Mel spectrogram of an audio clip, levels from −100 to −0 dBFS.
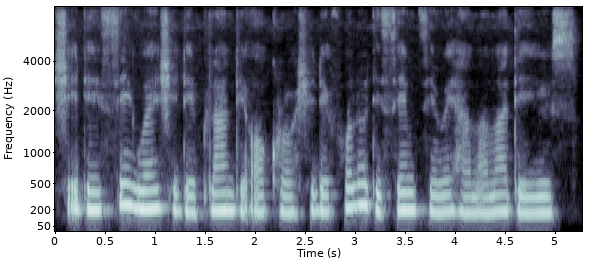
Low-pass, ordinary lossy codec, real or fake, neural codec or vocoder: none; none; real; none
